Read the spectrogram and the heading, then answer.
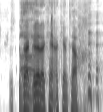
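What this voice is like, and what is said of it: Sarcastic deadpan question. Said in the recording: “I'm being sarcastic.”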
